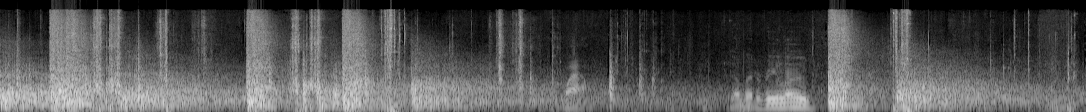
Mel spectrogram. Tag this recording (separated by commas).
Speech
